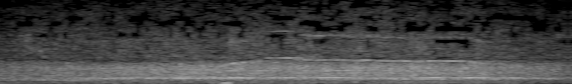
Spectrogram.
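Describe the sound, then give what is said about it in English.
Audience applause follows a female presidential candidate's campaign remarks about Israel and Hezbollah, a steady wash of many hands clapping at moderate volume, sustained for a few seconds without any voices over it; not a standing ovation, and no booing. “Not exactly a standing ovation, but she wasn't booed for it either.”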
